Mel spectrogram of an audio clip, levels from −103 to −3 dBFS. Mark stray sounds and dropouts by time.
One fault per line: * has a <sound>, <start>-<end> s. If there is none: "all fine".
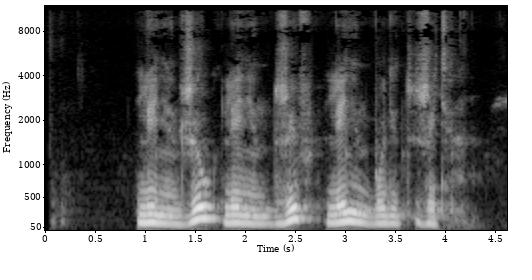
all fine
